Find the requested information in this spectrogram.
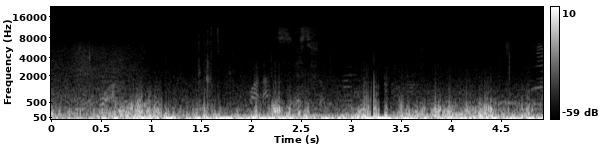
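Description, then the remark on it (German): Busy harbour pier ambience at the Landungsbrücken, a ferry landing and 688-metre promenade: steady wind buffeting the microphone, water lapping, and a crowd murmuring, with occasional knocks and clatter throughout. “Und so klingt es im Moment bei den Landungsbrücken.”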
